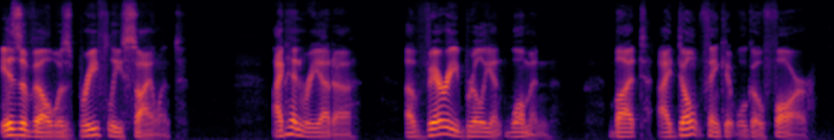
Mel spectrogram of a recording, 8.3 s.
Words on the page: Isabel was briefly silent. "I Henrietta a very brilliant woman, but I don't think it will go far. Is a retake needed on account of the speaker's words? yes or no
no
